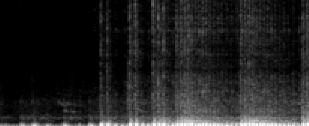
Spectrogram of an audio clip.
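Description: A motorcycle engine revs up louder.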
